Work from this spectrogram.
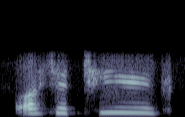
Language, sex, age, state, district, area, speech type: Kashmiri, female, 18-30, Jammu and Kashmir, Budgam, rural, conversation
